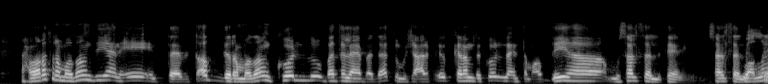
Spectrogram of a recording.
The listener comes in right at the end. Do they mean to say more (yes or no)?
yes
